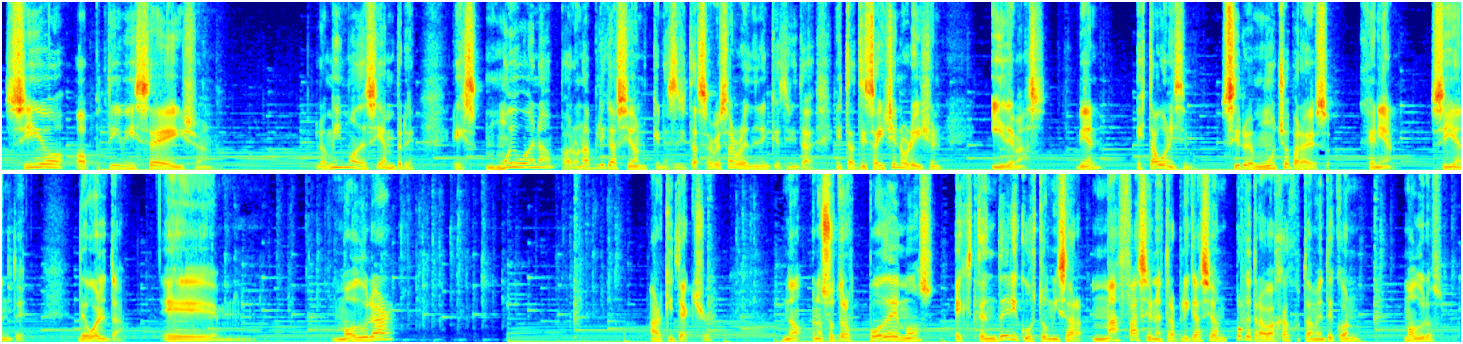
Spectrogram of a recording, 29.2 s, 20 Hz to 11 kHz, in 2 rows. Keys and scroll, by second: 0.0-2.1 typing, 11.0 ctrl+s, 11.8 o, 12.4 :, 12.6 space, 16.4-20.0 typing, 20.9 Escape, 22.5 ctrl+s, 25.2 a, 25.6 space, 25.9 =, 26.0 space, 27.4-29.1 typing.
